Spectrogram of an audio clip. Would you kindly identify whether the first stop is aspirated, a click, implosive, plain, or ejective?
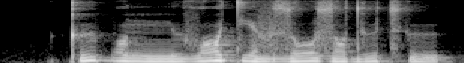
ejective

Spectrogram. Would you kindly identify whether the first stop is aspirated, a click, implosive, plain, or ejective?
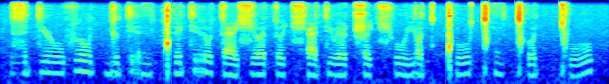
plain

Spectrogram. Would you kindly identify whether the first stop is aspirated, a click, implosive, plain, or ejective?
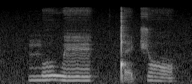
click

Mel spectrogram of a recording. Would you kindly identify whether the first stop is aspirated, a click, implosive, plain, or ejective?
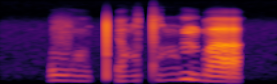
ejective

